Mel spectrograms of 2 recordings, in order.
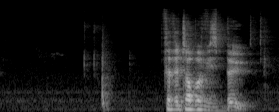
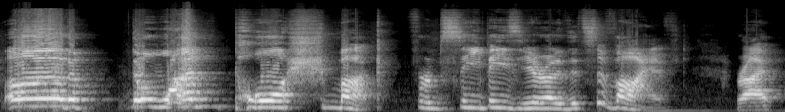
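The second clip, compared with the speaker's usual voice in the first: excited rant; 6 semitones higher, 8 dB louder, much slower than usual. Real, not acted.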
